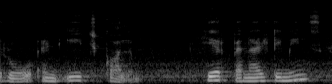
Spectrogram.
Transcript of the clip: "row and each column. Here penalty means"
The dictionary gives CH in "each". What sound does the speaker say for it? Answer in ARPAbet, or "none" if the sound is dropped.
CH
